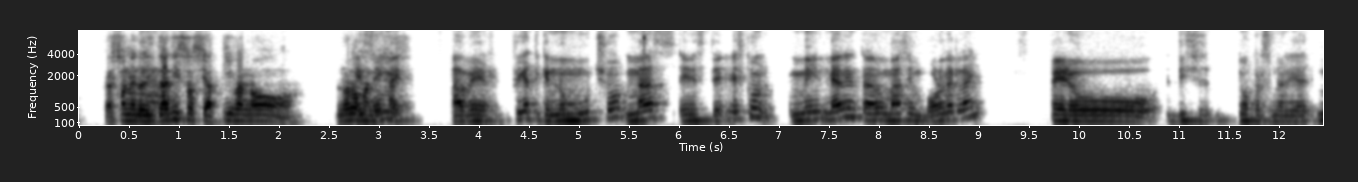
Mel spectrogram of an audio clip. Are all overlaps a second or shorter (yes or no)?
yes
